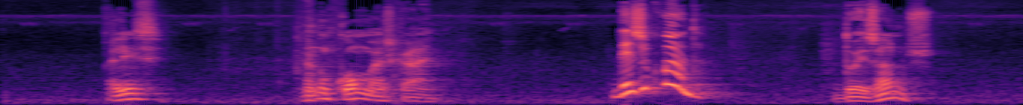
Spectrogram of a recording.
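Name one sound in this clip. A man speaks calmly nearby in short phrases.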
